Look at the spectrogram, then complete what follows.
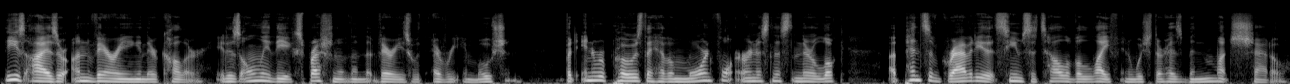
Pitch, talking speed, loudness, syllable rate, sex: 140 Hz, 220 wpm, -21 LUFS, 6.0 syllables/s, male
